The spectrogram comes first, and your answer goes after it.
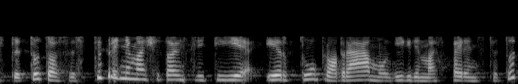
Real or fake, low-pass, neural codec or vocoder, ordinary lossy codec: fake; 3.6 kHz; codec, 24 kHz, 6 kbps, HILCodec; Opus, 32 kbps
